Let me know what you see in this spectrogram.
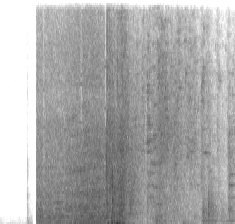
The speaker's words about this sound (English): My drone hit the window. What have I told you about flying that thing in the house?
